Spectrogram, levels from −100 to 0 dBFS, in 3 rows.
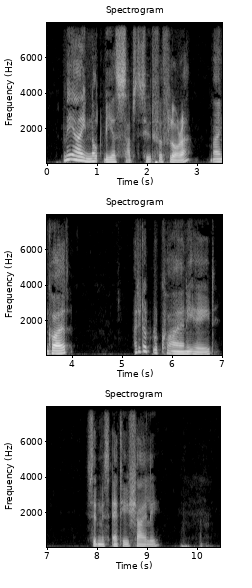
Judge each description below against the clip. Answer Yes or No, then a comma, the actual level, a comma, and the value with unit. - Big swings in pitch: Yes, wide, 6.5 semitones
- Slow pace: Yes, slow, 115 wpm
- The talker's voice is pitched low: Yes, low, 125 Hz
